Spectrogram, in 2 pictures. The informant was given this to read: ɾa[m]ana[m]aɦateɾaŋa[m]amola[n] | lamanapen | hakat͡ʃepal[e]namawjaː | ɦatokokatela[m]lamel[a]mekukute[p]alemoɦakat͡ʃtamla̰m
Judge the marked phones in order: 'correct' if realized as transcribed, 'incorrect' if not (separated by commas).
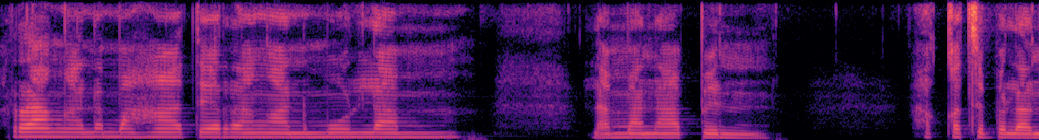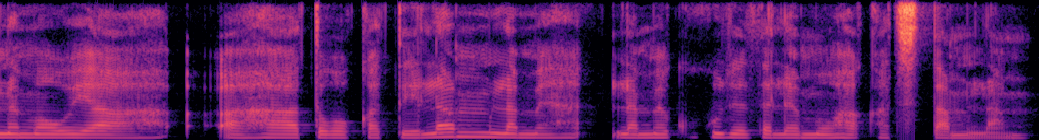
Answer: incorrect, correct, incorrect, incorrect, incorrect, correct, correct, incorrect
